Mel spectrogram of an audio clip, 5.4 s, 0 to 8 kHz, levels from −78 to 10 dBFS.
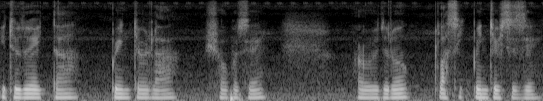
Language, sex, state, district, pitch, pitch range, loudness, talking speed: Nagamese, male, Nagaland, Dimapur, 115 Hz, 110-120 Hz, -17 LUFS, 145 wpm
